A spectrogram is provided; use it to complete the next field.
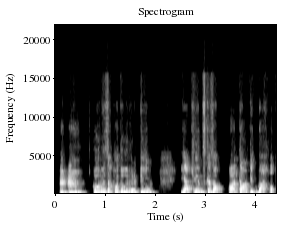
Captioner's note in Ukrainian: прочищення горла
